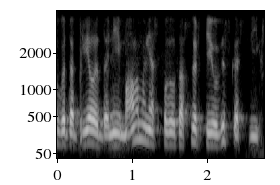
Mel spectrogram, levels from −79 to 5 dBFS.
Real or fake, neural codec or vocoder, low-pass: fake; autoencoder, 48 kHz, 128 numbers a frame, DAC-VAE, trained on Japanese speech; 3.6 kHz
